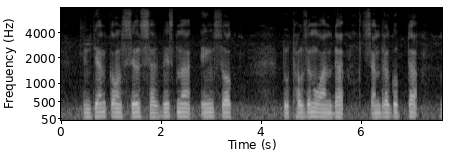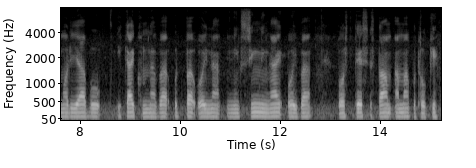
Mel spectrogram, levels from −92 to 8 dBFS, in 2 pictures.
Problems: background sounds at intervals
